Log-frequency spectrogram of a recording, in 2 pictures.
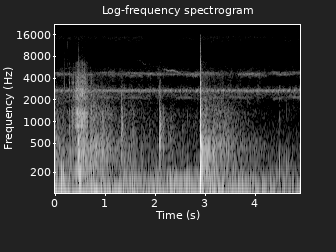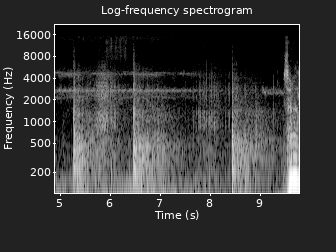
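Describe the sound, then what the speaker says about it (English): Fireworks rockets in the Angels with Scaly Wings game, launching and bursting at night, about eight sharp cracks spread unevenly over a quiet night backdrop with faint insect chirping. "I heard the sound of the first rocket make its way into the night sky afterwards exploding in a pattern of colors"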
